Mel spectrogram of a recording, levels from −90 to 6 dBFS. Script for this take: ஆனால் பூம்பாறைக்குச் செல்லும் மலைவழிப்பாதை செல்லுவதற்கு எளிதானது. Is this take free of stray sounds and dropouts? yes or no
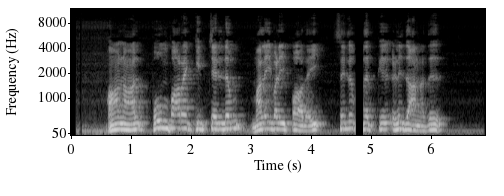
no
